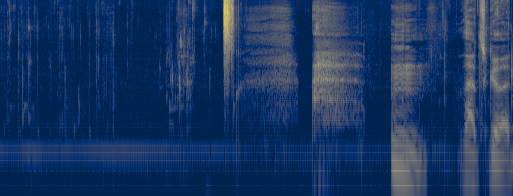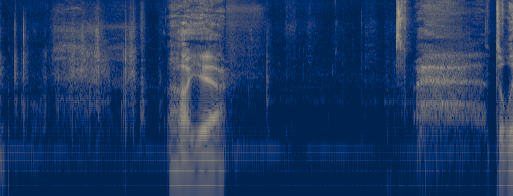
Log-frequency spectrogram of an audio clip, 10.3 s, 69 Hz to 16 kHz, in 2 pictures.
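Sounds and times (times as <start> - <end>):
person slurping a sip of water: 0.0 - 4.6, 9.1 - 9.8
sharp wet click: 2.2 - 2.4
speech: 3.9 - 5.3, 6.8 - 7.5.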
